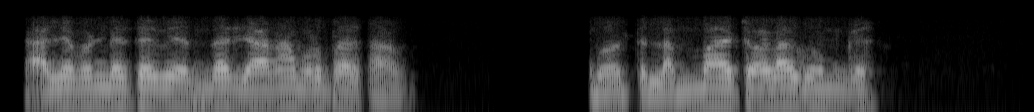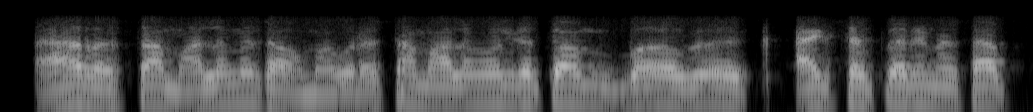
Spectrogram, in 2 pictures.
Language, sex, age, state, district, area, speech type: Urdu, male, 18-30, Telangana, Hyderabad, urban, conversation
